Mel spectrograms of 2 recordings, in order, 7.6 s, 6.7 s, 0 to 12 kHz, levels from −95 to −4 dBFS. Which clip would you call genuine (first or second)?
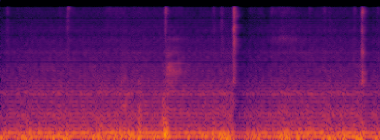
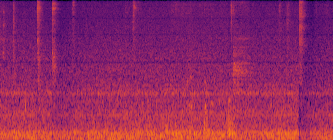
second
